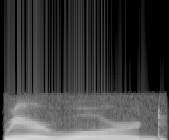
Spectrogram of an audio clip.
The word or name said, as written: rearward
